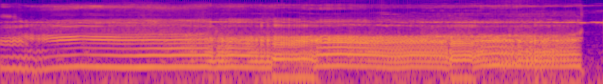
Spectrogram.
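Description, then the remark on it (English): A voice imitates the screeching brake of a minecart as the emergency brake is pulled and the cart slows on its track: a long, sustained, high-pitched nasal whine with a few brief wavering dips, held steadily for about three seconds before cutting off. “You rip the emergency brake. It begins to slow.”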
